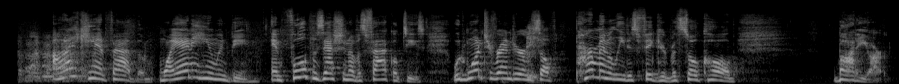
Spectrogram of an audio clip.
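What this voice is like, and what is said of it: Good Minkus impersonation. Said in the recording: “specifically does a very good, like, Minkus impersonation.”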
